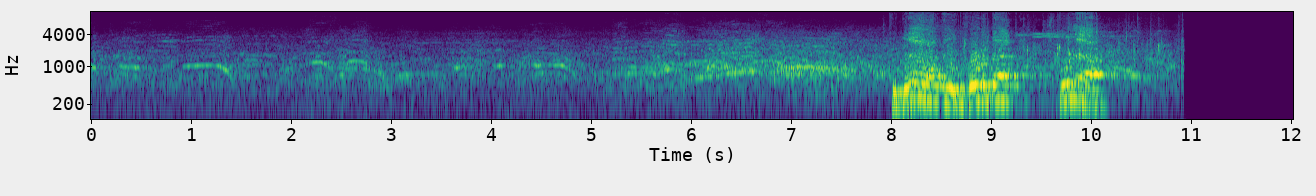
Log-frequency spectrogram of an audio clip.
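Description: A crowd cheers in a large outdoor stadium.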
